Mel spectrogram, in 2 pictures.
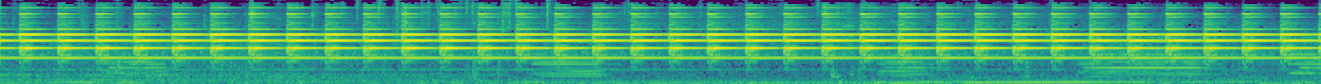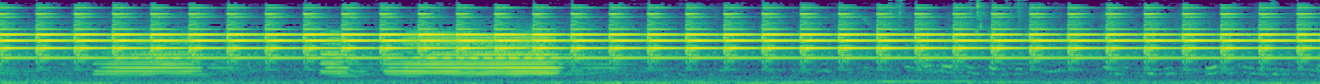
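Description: Railroad crossing bell ringing steadily about twice a second while a locomotive air horn sounds a series of chord blasts over it, the last one the longest, with a low locomotive rumble partway through.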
